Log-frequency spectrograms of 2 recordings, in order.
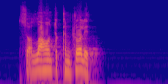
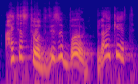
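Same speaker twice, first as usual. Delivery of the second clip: amused father; 12 semitones higher, faster than usual. Retold or imitated. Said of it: "I started laughing".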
